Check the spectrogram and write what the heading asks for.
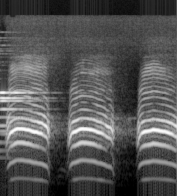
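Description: A crow cawing three times, each caw about half a second long and rising then falling in pitch, used as a comic sound effect over an awkward silence.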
